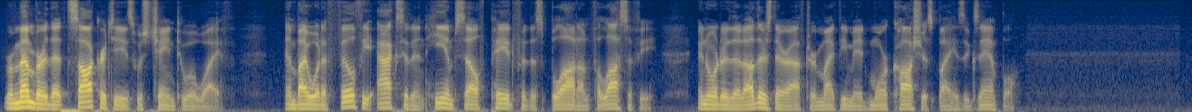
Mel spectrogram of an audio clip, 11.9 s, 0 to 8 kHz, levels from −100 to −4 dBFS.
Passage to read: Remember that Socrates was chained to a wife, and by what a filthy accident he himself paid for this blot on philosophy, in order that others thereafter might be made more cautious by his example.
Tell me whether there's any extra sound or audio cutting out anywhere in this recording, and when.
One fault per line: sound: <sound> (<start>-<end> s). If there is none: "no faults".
no faults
